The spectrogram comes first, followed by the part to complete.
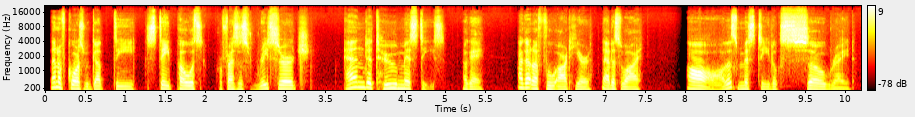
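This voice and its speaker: A man's voice: a little high, lively intonation, unhurried, darkish tone, no room sound, studio quality. A man with a flu, casually commentating a card game video in an upbeat, chatty, joking way. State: congested from a flu. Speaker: gaming YouTuber.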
